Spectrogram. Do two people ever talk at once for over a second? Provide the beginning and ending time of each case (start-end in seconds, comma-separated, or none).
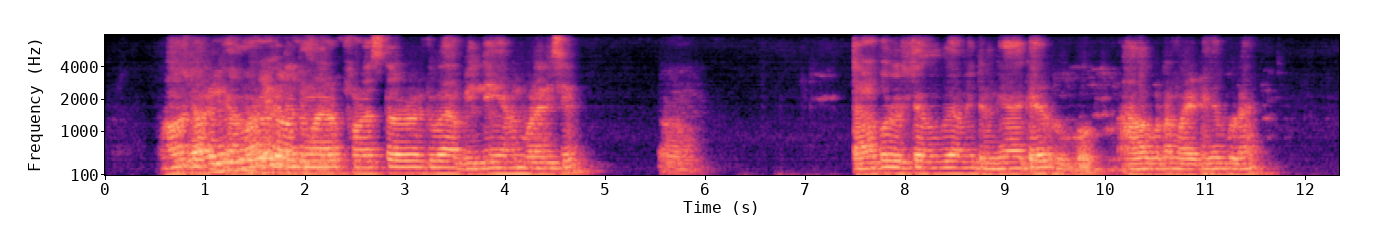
0.8-2.2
